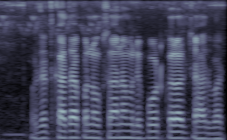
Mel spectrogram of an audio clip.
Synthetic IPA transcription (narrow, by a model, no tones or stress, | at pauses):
ʋəd̪ət̪kʰat̪aːpəɳuksanɦamɾipoɾʈ̚kəɾəlt͡ɕaɦət̪bʱaʈ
